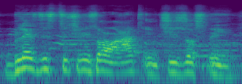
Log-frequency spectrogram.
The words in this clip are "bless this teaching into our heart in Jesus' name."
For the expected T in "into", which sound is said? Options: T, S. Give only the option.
S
